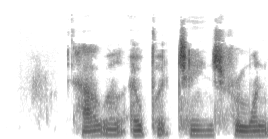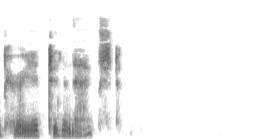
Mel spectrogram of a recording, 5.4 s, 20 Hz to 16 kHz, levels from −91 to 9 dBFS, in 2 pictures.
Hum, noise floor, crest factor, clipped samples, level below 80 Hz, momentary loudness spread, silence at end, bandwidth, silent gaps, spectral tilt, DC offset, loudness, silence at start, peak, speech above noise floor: none; under -90 dBFS; 26 dB; under 0.1%; -76 dBFS; 14 LU; 1.5 s; 10.5 kHz; none; -3 dB/octave; under 0.1%; -24 LUFS; 0.7 s; -2 dBFS; over 63 dB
